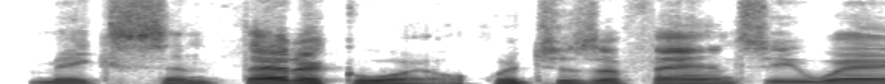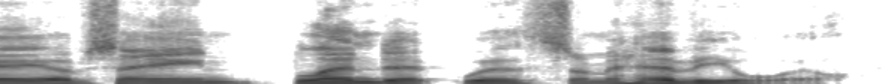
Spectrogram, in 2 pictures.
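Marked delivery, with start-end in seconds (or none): none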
